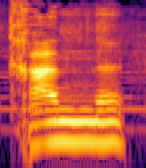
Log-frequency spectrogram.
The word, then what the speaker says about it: Craon: La chanson de Craon, qu'il faut prononcer crâne, comme les crânes qui remontent encore, toujours et toujours à la surface.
